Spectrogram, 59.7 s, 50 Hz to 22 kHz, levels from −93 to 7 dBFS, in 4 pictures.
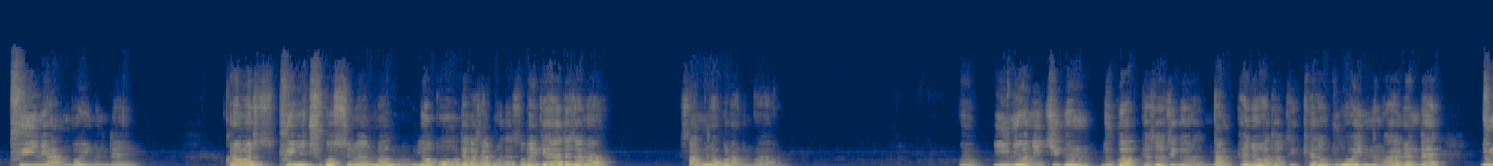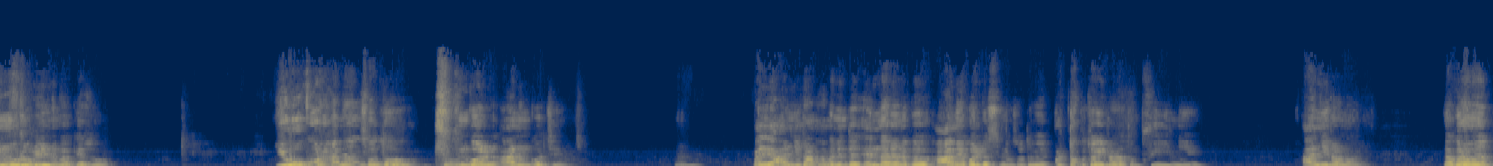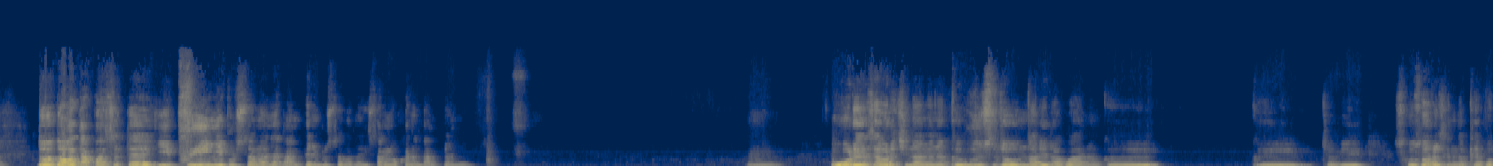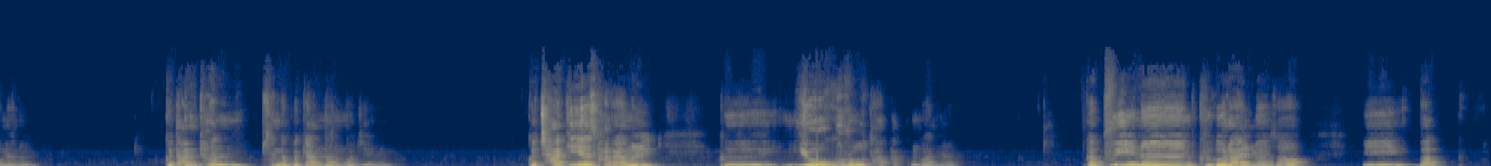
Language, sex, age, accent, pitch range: Korean, male, 40-59, native, 115-180 Hz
